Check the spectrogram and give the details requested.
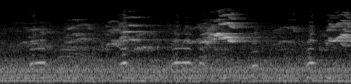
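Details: An adult magpie makes strange sounds: short, low, hollow notes about every half second, mixed with scratchy, squeaky chatter higher up.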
